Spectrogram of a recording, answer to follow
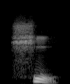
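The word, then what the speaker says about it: xi: with the spleen and x-i pronounced like she which connects the whole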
